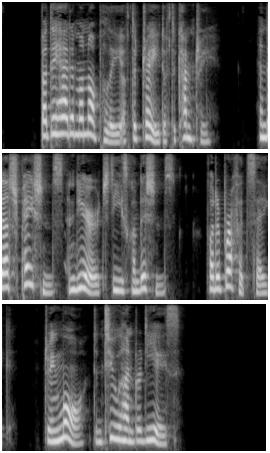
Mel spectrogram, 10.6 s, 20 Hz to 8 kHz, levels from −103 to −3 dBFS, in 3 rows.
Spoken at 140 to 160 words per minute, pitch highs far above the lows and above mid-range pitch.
Yes: average, 150 wpm; wide, 6.8 semitones; high, 235 Hz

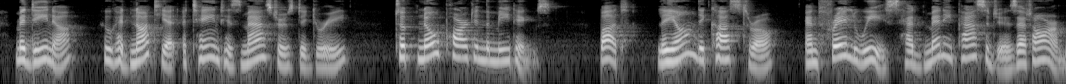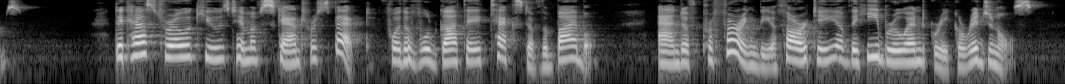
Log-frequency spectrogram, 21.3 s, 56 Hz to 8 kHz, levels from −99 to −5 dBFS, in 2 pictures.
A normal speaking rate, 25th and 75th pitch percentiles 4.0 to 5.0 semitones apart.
Yes: average, 145 wpm; average, 4.7 semitones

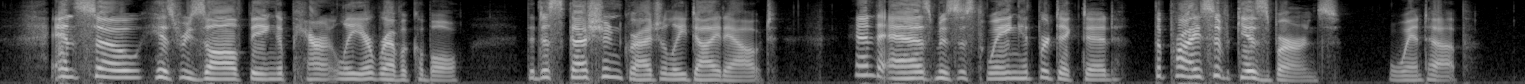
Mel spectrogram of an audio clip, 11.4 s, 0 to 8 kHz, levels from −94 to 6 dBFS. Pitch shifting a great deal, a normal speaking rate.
No: wide, 6.4 semitones; slow, 125 wpm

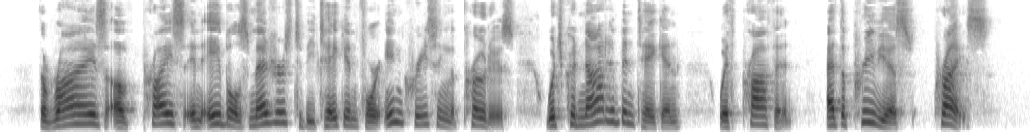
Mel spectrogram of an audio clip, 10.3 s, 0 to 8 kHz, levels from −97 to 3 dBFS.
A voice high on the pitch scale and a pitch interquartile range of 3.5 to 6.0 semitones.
Yes: high, 200 Hz; average, 5.1 semitones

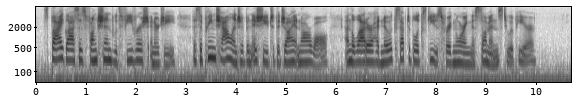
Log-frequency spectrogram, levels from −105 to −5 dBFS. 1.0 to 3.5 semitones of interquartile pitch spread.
Yes: narrow, 2.6 semitones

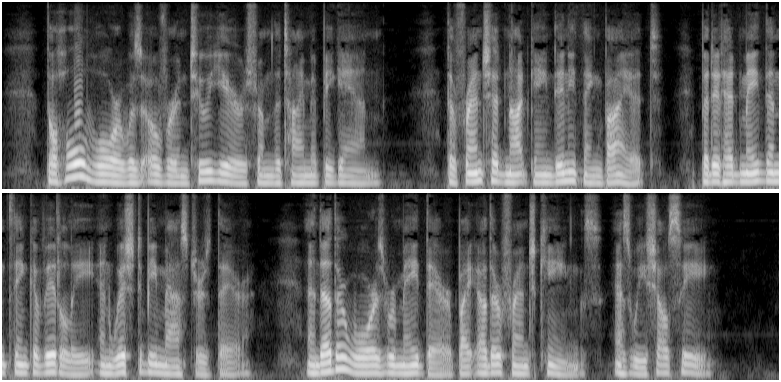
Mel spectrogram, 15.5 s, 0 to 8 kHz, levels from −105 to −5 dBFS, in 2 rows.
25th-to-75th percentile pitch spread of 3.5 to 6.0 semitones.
No: average, 2.8 semitones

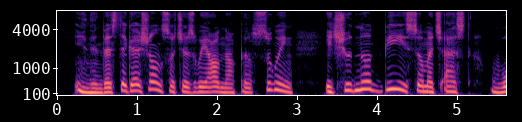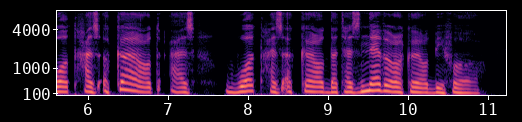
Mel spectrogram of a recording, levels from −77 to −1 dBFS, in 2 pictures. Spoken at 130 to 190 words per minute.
Yes: average, 150 wpm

